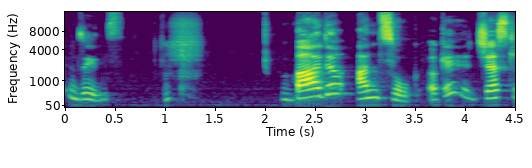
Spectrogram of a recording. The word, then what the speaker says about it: Jeans: Okay, now this word jeans has been taken from English, so we retain the same pronunciation. We don't say jeans. We say jeans.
